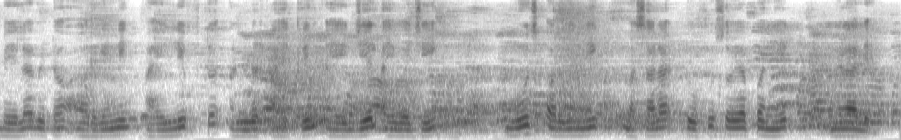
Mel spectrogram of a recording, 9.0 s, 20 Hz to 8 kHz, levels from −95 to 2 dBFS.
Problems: none marked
